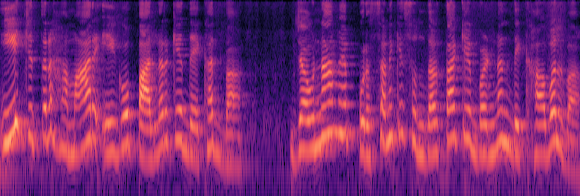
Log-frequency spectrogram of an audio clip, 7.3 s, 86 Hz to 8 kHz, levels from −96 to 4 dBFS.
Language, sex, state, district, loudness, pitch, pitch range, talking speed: Bhojpuri, female, Bihar, Gopalganj, -24 LUFS, 275 Hz, 225-320 Hz, 140 wpm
